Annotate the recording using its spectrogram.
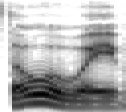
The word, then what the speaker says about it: Stowaway: Habe ich das aus richtig ausgesprochen? Ah, nee, du machst ja kein Englisch, ne? – Doch, doch. Aber so wie ich das sehe, ist es Stowaway wahrscheinlich.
